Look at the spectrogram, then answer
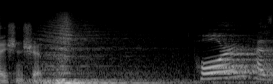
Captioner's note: dramatic whooshing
